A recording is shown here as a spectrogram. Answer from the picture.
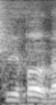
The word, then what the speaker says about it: Ciampa: That's Ciampa, not Ciampa.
